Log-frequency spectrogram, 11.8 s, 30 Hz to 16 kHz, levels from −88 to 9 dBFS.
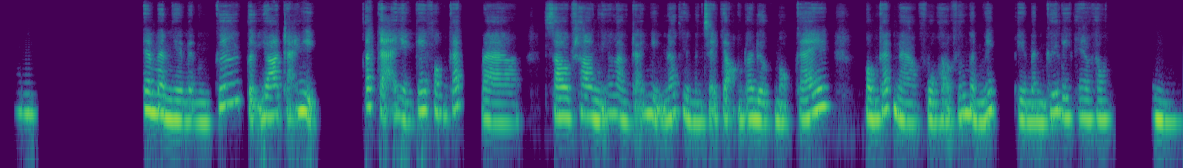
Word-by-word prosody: Ừm. 235 -2 -4 1.1
Theo 265 -2 +7
mình 225 -4 +6
thì 190 -1 +4
mình 175 -1 -3
cứ 345 +5 0
tự - - -1
do 215 +1 +2
trải - - -4
nghiệm 260 -1 +7 0.5
tất 295 0 +1
cả - - +1
những 185 -3 -5
cái 260 +1 +3
phong 235 -3 -4
cách 290 +5 -2 0.2
và 175 -3 -1 0.4
sau 210 -1 +2
sau 210 -1 0
những 220 +4 +1
lần 190 -5 -2
trải 235 - -7
nghiệm 235 +1 0
đó 205 - +1
thì 215 - 0
mình 175 -2 -2
sẽ - - -3
chọn 190 - -4
ra 195 +1 0
được 180 -2 +2
một 170 -2 -3
cái 255 +11 +3 0.3
phong 195 -2 +3
cách 270 +5 0
nào 170 -6 +1
phù 180 -2 -1
hợp 180 - -3
với 225 - 0
mình 195 -6 +2
nhất 255 +7 +2 0.2
thì 185 - 0
mình 175 -1 0
cứ 245 +1 +2
đi 210 -3 0
theo 200 -2 -1
thôi. 190 -1 0 0.4
Ừm. 175 -3 +2
200 Hz, 240 wpm, -20 LUFS, 185-235 Hz, 1.1 s, Theo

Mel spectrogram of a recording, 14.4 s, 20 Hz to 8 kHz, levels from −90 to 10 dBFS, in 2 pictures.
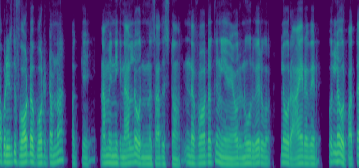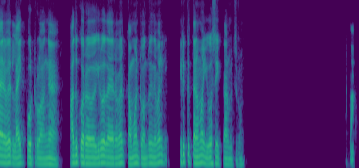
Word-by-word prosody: அப்டி 135 0 +4
எடுத்து 140 +3 -1
photo 140 +2 +6
போட்டுட்டோம்னா 125 +4 +1 0.3
okay, 110 +1 -8 0.3
நம்ம 125 +1 +2
இன்னிக்கு 120 -2 0
நாள்ல 125 +4 +3
ஒண்ணு 110 -1 -1
சாதிச்சுட்டோம். 105 -2 -3 0.2
இந்த 120 -2 +1
போட்டோக்கு 125 +5 0
இனி 115 -3 +2 0.3
ஒரு 105 - -1
100 115 -1 +1
பேரு, 125 -2 +2 0.3
இல்ல 135 - -1
ஒரு 105 - 0
1000 115 -1 +3
பேரு, 110 - -1 0.3
இல்ல 150 0 +5
ஒரு - - -3
10000 120 +3 +3
பேரு 110 -4 0
லைக் 110 0 -2
போட்ருவாங்க. 105 -2 -1 0.5
அதுக்கு 125 0 +1
ஒரு 115 -1 +3 0.2
20000 115 -3 +2
பேரு 125 0 -3
கமெண்ட் 110 0 -1
வந்து 115 +3 -2
இந்த 110 - -1
மாறிக்கு 135 -1 -4 0.2
கிறுக்குத்தனமா 130 -2 0
யோசிக்க 110 -2 -3
ஆரம்பிச்சுருவோம். 95 -1 -10 2.1
அ. - - -9
115 Hz, 160 wpm, -24 LUFS, 110-125 Hz, 2.1 s, photo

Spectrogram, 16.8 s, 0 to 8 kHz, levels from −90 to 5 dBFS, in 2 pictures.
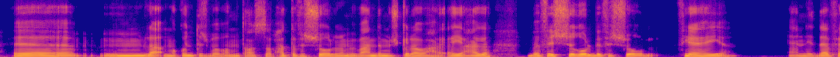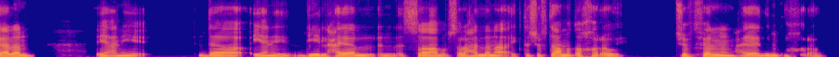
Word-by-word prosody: آمم 130 - +3
لأ 130 -1 +2
ما 115 - -1
كنتش 130 +2 -1
بابقى - - -4
متعصب، - - -4
حتى - - -3
في - - -6
الشغل 130 -1 +1
لمّا 115 0 0
بيبقى 115 - -2
عندي 120 +1 +2
مشكلة 120 +1 -1
أو 115 -2 0
ح - - -5
أي 125 -1 +1
حاجة، 125 +4 0 0.4
بافشّ 155 +6 +2
غُلبي 140 0 +4
في 130 - -5
الشغل 145 +6 -1 0.2
فيها 140 +4 +3
هي. 135 +5 +1 0.6
يعني 90 0 -5
ده 130 +1 0
فعلًا 145 +3 +2 0.7
يعني 120 +2 -1 0.5
ده 130 -2 +1
يعني 140 +2 0
دي 130 +1 +2
الحقيقة 135 +1 +1
ال 125 -3 0
ال - - -6
الصعبة 130 -2 0
بصراحة 130 +4 -2
اللي 125 +1 +3
أنا 135 +1 +1
اكتشفتها 125 +4 -2
متأخر 135 -2 0
أوي. 120 -2 -2 0.4
اكتشفت 140 -1 -4
فعلًا 145 -1 +2
الحقيقة 125 +2 0
دي 130 +2 0
متأخر 135 0 -5
أوي. - - -9
130 Hz, 165 wpm, -22 LUFS, 125-140 Hz, 0.7 s, غُلبي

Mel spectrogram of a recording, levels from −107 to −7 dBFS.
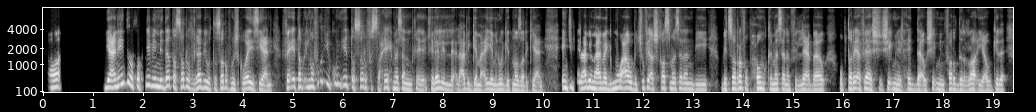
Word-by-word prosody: آه. 200 +2 +6 0.9
يعني 200 +6 +7
أنتِ 320 +3 0
وصفتيه 240 0 +2
بإن 220 -4 +2
ده 235 - +6
تصرُّف 210 -4 0
غبي 195 0 +2
وتصرُّف 170 +1 -2
مش 150 -1 -2
كويس 160 -1 +1
يعني، 130 -2 0 0.2
فإيه 200 +2 0
طب 210 0 0
المفروض 215 - -2
يكون 285 +2 -4
إيه 255 - -3
التصرُّف 210 -6 -3
الصحيح 185 +3 -2
مثلًا 165 -3 0
خ - - -22 0.3
خلال 170 +2 +2
الألعاب 140 0 -3
الجماعية، 145 +2 -1
من 135 0 -2
وجهة 135 -4 -2
نظرِك 125 -4 -3
يعني؟ 115 -2 -4 0.4
أنتِ 190 +1 +2
بتلعبي 180 +4 +3
مع 165 -2 +5
مجموعة 165 +4 +2
وبتشوفي 175 +2 0
أشخاص 175 +2 0
مثلًا 160 -1 -1
بي 140 0 -4 0.3
بيتصرّفوا 160 +3 +1
بحُمق 160 +2 0
مثلًا 150 -1 0
في 130 +2 -12
اللعبة 135 0 0 0.3
وبطريقة 165 +3 +1
فيها 160 -1 +2
ش 145 - -2
شيء 155 +4 -2
من 150 -2 -1
الحِدّة 135 +3 -2
أو 135 - -2
شيء 155 +5 -3
من 140 -3 -2
فَرْض 150 0 -2
الرأي 130 -2 0
أو 125 0 -4
كده 140 +2 -3
155 Hz, 165 wpm, -25 LUFS, 140-190 Hz, 0.9 s, يعني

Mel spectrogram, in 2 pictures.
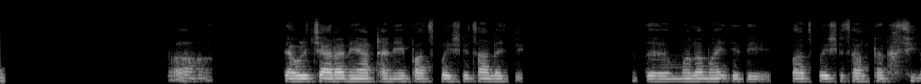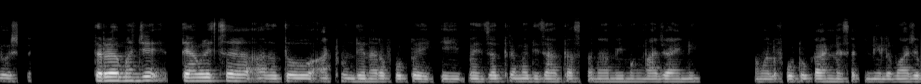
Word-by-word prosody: हं. - - -7 1.6
अ, - - -13
हां. 145 -1 -7 0.7
त्यावेळी 140 0 +4
चाराने, 140 -1 +4
आठाने, 135 -1 -3
5 135 0 -2
पैसे 135 0 -1
चालायचे. 135 -1 -3 1.2
तर 130 0 -1
मला 135 +1 0
माहिती 140 0 -1
आहे 135 - -4
ते 130 -1 -6 0.2
5 135 -1 -1
पैसे 140 0 -1
चालतानाची 140 +3 -6
गोष्ट. 145 -1 -6 0.7
तर 175 - +11
अ, - - +13
म्हणजे 175 +1 +2 0.3
त्यावेळेसचं 160 -1 +5
अ, 145 -1 -3
तो 145 -1 +4
आठवून 140 +1 -5
देणारा 135 -1 0
फोटो 135 0 0
आहे, 135 -2 +2
की 130 +1 -6
म्हणजे 135 -1 -1
जत्रेमध्ये 140 -1 -3
जात 135 0 -4
असताना 135 0 -6
आम्ही 135 0 -5
मग 135 0 -8
माझ्या 130 +1 0
आईनी, 135 0 -5 0.6
आम्हाला 125 0 -6
फोटो 135 +1 0
काढण्यासाठी 135 0 -3
नेलं. 130 0 -3
माझ्या 130 +1 -1
140 Hz, 135 wpm, -22 LUFS, 135-140 Hz, 1.6 s, अ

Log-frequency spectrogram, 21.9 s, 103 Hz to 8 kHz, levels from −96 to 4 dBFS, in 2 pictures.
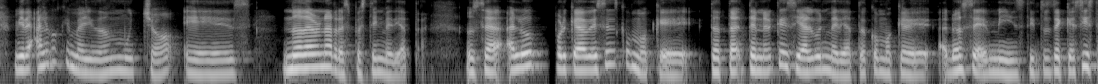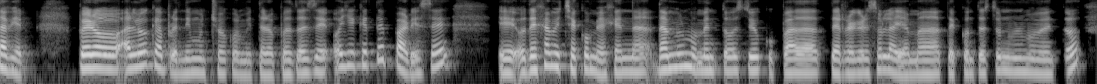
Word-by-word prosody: Mira, 225 +1 +4
algo 260 +7 -2
que 275 0 -9
me 225 -4 0
ayudó 185 0 -2
mucho 200 -2 -5
es 175 0 -4 0.3
no 230 +1 +6
dar 245 +1 +7
una 255 0 +4
respuesta 180 -1 -4
inmediata. 180 -4 -5 0.4
O 200 - -2
sea, 200 +2 +2
algo 255 +4 +2
porque, 225 -1 +2
a 215 - +7
veces, 225 +7 0
como 235 -11 -3
que - - -2
tratar 205 0 0
tener 210 -1 +1
que 275 - -1
decir 235 -5 +2
algo 200 +2 +2
inmediato, 175 -5 -2
como 185 -3 -5
que 180 +7 -1 0.2
no 205 +1 +3
sé, 220 -3 +1
mi 190 -2 -1
instinto 180 +3 -7
es 205 0 0
que 205 -1 -2
sí, 255 - +1
está 245 -1 +5
bien, 195 -6 -4 0.5
pero 235 -1 +7
algo 255 +4 +3
que 265 - 0
aprendí 185 -6 -2
mucho 190 -1 -5
con 180 -1 -6
mi 165 - -7
terapeuta 170 +2 -3
es 190 +1 -2
de: 195 -2 -1
"Oye, 265 0 -1
¿qué 275 0 -2
te 360 +7 -4
parece? 240 - 0 0.5
Eh, 190 - +1
o 195 - +1
déjame 245 +4 +3
checo 225 -2 -1
mi 205 -5 0
agenda, 195 +3 -2
dame 225 +2 +3
un 255 - +2
momento, 215 -2 0
estoy 210 0 0
ocupada, 95 - 0
te 185 - +2
regreso 185 +2 -2
la 210 -3 +1
llamada, 175 +1 -1
te - - -4
contesto 200 +4 -4
en 210 0 -2
un 200 0 -3
momento", 190 - -3
205 Hz, 195 wpm, -24 LUFS, 180-235 Hz, 0.5 s, dar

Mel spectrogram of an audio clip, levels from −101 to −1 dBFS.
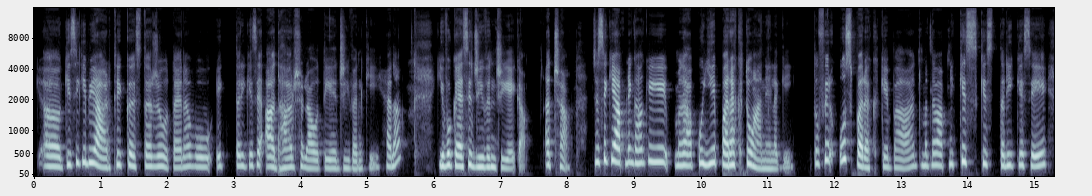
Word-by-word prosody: अ, 225 -1 +3
किसी 260 +4 0
की 310 - +1
भी 300 +1 +4
आर्थिक 220 +6 -2
स्तर 230 0 -1
जो 225 +1 0
होता 200 -2 -3
है 195 - -1
ना, 215 - -3
वो 215 -2 -3
एक 220 +1 -4 0.2
तरीके 235 0 -2
से 260 - -2 0.2
आधारशिला 200 +1 -2
होती 180 +1 -3
है 185 - -2
जीवन 180 -2 -5
की, - - -11
है 220 - +1
ना? 340 - -1 0.6
कि 230 - +3
वो 250 +2 +4
कैसे 230 +2 +5
जीवन 210 0 +3
जिएगा। 185 -2 -4 0.3
अच्छा, 230 -5 -2 0.4
जैसे 315 +3 +2
कि 350 - +3
आपने 305 -1 +6
कहा 290 -1 +2
कि 320 -1 +4 0.2
मतलब 245 +1 +3
आपको 245 +5 0
ये 280 +3 +4
परख 255 +1 +5
तो 275 -3 +5
आने 175 -4 -1
लगी, 175 +5 -9 0.3
तो 285 - -3
फिर 360 +7 0
उस 380 +2 +2
परख 205 -6 +3
के 215 - -2
बाद 195 +2 -6
मतलब 240 +1 -2
आपने 245 +2 -2
किस-किस 300 -4 0
तरीके 245 +1 0
से 240 +1 +1
230 Hz, 195 wpm, -23 LUFS, 205-265 Hz, 0.6 s, आपने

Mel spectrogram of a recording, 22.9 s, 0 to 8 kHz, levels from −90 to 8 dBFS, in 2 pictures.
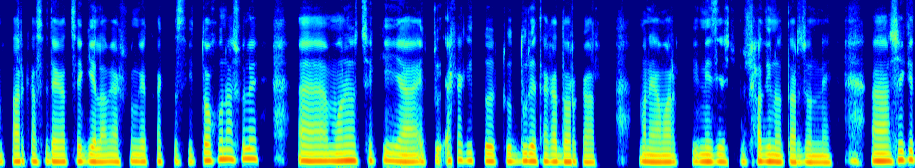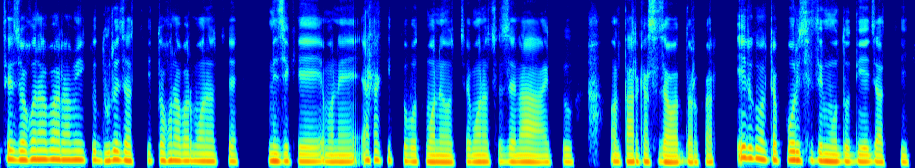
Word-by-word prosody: তার 125 0 +1
কাছে 125 -4 -3
দেখা 120 0 +3
যাচ্ছে 120 +2 -7
গেলাম 120 -1 +2
একসঙ্গে 125 +1 -2
থাকতেছি 120 -1 -8 0.2
তখন 140 +4 +2
আসলে 175 +3 0 0.6
আ - - +5 0.4
মনে 135 +1 +6
হচ্ছে 140 +3 -2
কী - - -2 0.4
একটু 115 - -10 0.2
একাকিত্ব 140 -1 -6 0.2
একটু 120 +1 -11 0.2
দূরে 130 -1 +3
থাকা 125 -1 0
দরকার। 115 -2 -1 0.6
মানে 120 -1 +3
আমার 115 0 +2 0.4
নিজের 120 0 +2 0.3
স্বাধীনতার 120 -2 +2
জন্যে। 110 -1 0 0.6
আ - - +5 0.2
সেক্ষেত্রে 155 +3 +1
যখন 155 +1 +4
আবার 160 0 +4
আমি 155 0 +4
একটু 150 +1 -5
দূরে 140 +3 +3
যাচ্ছি 135 0 -1
তখন 140 0 +2
আবার 135 0 0
মনে 130 0 +2
হচ্ছে 125 +1 -8 0.5
নিজেকে 125 -1 +1 0.3
মানে 120 0 +1 0.3
একাকিত্ববোধ 135 -4 -4
মনে 115 0 +3
হচ্ছে। 110 +1 -6
মনে 120 - +3
হচ্ছে 115 0 -10
যে 120 - +1
না 120 - +3 0.3
একটু 115 +2 -11 0.8
তার 120 0 +3
কাছে 120 -1 -1
যাওয়ার 110 0 +3
দরকার। 115 +1 -3 0.4
এরকম 185 -2 +4
একটা 150 0 0
পরিস্থিতির 145 -2 +3
মধ্য 125 +1 +2 0.2
দিয়ে 120 -2 +2
যাচ্ছি। 115 0 -5
125 Hz, 145 wpm, -23 LUFS, 120-140 Hz, 0.8 s, মনে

